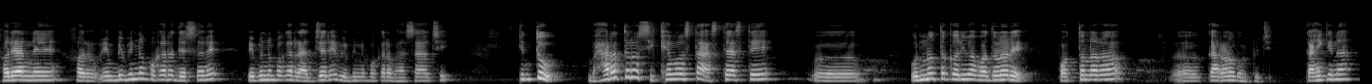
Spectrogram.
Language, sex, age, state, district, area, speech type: Odia, male, 30-45, Odisha, Kendrapara, urban, spontaneous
